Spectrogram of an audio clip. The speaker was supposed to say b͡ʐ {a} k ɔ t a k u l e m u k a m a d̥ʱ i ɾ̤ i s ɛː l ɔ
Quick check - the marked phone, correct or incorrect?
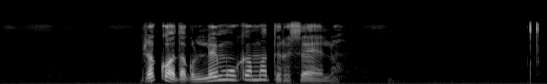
correct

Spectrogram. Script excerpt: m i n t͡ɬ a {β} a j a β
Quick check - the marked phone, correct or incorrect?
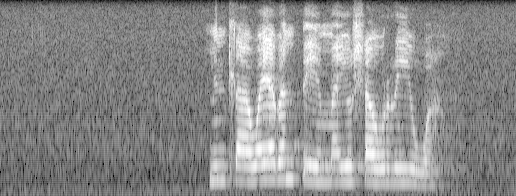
incorrect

